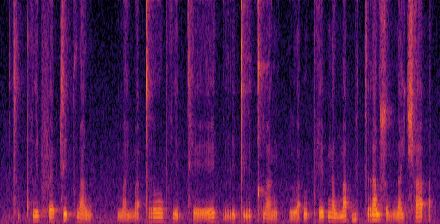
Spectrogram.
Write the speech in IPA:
tʰ ɯ˥˩ k̚ pʰ l i˥˩ ʔ f ɛː˦˥ p̚ s i˥˩ t̚ k w a˧ w | m a˩˦ j m a˨˩ ʔ t r oː˥˩ pʰ l i˦˥ ʔ tʰ eː˩˦ | r i˨˩ ʔ t r i˦˥ t̚ kʰ w a˧ ŋ | l u˨˩ a̯ ʔ u˦˥ ʔ pʰ eː˦˥ p̚ ŋ a˧ w m a˦˥ p̚ b i˥˩ t̚ k r a˥˩ w s o˨˩ m n a˧ j t͡ɕʰ a˦˥ ʔ

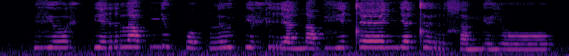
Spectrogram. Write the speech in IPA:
vʲ oː˧ ʃ pʲ ɛ˧ r l a˥ p nʲ u˥ p o˩ p l ɯ˥ pʲ o˧ ʃ rʲ a˧ n a˧ p vʲ ɛ˥ t ɛː˥ nʲ a˥ t ɯ˩ r s ʌ˩ mʲ ɯ˩ j oː˩

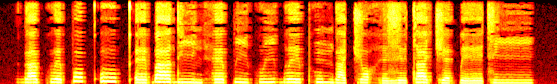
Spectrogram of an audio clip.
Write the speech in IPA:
ɡ a˨ kʷ ɛ˨ p ɔ˦ kʼ oː˦ kʼ ɛ˨ ɓ a˦ d iː˦˨ n h ɛ˦ p iː˦˨ kʷ iː˦ ɡʷ eː˦ pʰ ũ˦ m ɡ a˨ t͡ʃ ɔ˦ h ɪ˨ z ɪ˨ t a˦ t͡ʃ ɛ˨ k͡p eː˨ t͡s iː˦

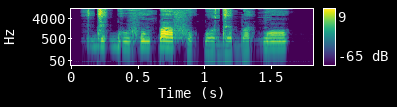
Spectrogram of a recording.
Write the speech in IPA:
d e˦ ɡ͡b u˧ f ɔ̃˧ k͡p a˧ f o˨ k͡p o˨ d ɛ˨ b a˨˦ ɡ͡b ɔ̃˦

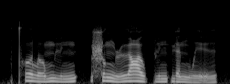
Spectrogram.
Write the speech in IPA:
t̪ʰ ɤ˥˩ l ɤ˧˥ m y˧˥ n | ʂ ʊ˥˩ ŋ ɻ ɻ̩˥ ɑ˥˩ ʊ̯ p y˥ n p ɥ ɛ˥˩ n w ḛ˨˩˦ ɪ̯

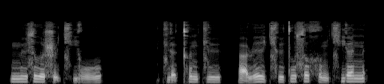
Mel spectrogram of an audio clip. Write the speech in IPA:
m y˨˦ s ɹ̩˨˦ ʂ ɻ̩˨˩ t͡ɕʰ j o˨˦ ʊ̯ | t͡ɕ ɥ ɛ̰˨˩ kʰ ə˥˨ n t͡ɕ y˦ | ä̰˨˩ ɻ e˥˨ ɪ̯ t͡ɕʰ y˨˦ t̪ u˦ s ɤ˥˨ x ɤ̰˨˩ ŋ t͡ɕʰ j ɛ˦ n

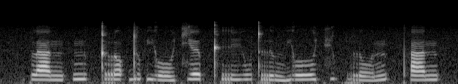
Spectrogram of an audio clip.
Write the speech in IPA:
p l a˧ n | n u˦˥ k̚ t r ɔ˦˥ ʔ d u˥˩ ʔ j oː˩˦ t͡ɕ ɛː˥˩ p̚ kʰ r iː˦˥ w t r ɯ˨˩ ŋ j oː˦˥ t͡ɕ u˥˩ k̚ r o˩˦ n | pʰ a˦˥ n

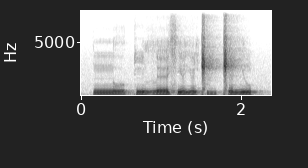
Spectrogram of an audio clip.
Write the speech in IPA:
nː ʊː˦˨ k ĩ˦˨ lː ɛː˦ sʲ ɑ̃˦ j ɛ̃˦ ǁ iː˦ ǁ ɛ̃˦ nʲ ũ˦

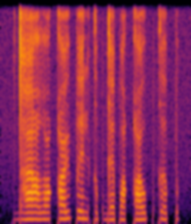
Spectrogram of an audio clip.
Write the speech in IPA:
dʱ a ðˤ o q y p e n k ə p ɡ ɛ p ɔ q o p k ə p

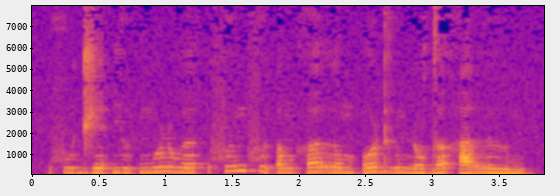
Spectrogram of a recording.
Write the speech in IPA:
f u d͡ʒ e ʔ j ɯ ʔ m u ɳ u ə̯ | f ɯ m f ɯ ʔ ʌ m h ʌ r o m ʔ o ɖʱ ɯ m ɳ o d ʌ h a r ɯ m

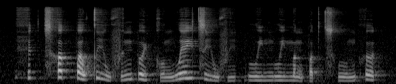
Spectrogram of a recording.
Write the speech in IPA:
h ɪ˥ k̚ t͡sʰ ɐ˥ k̚ p ɐ˨˥ w t̪ iː˨˩ w f ɪ˥ ŋ p ɵ˨˩ ɥ k ʊ˨˥ ŋ w e˥ j t͡s iː˨˩ w f iː˨ k̚ w uː˨ j ŋ uː˨ j n̪ ɐ˨˩ ŋ p ɐ˨ k̚ t͡sʰ uː˨˥ ŋ h ɵ˧ t̚

